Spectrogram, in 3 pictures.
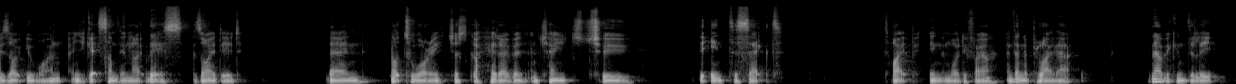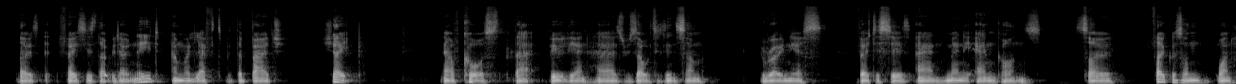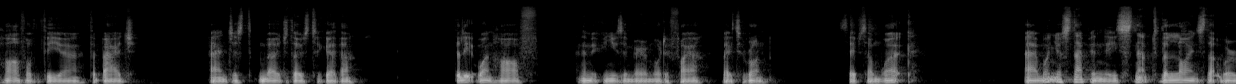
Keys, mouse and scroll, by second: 2.1-5.5 middle drag, 5.5-6.5 drag, 6.5-7.2 middle drag, 7.2 scroll up 3, 7.5-8.2 middle drag, 8.2 click, 8.6-9.0 middle drag, 9.0 scroll down 1, 9.1 middle click, 9.4-9.9 scroll up 1, 9.9 click, 10.6 Delete, 10.8 middle drag, 11.1 click, 11.1 Tab, 11.4 middle click, 12.2 Delete, 12.3 middle click, 12.6 Tab, 12.7 middle click, 13.0 Tab, 13.1-13.8 scroll up 3, 13.8 1, 14.0 shift+middle click, 14.5 click, 16.4 m, 16.6 click, 17.1 m, 17.2 shift+middle click, 17.3 scroll up 2, 17.5 shift+middle click, 17.7 click, 17.9 shift+click, 18.1-18.8 scroll down 1, 18.8 m, 19.4 ctrl+z, 19.5 click, 19.7 click, 19.8 shift+click, 20.1 m, 20.3 click, 21.0 middle click, 21.2 scroll down 2, 21.3 shift+middle click, 21.7 scroll up 3, 21.9 shift+middle click, 22.3 click, 23.0-25.6 typing, 23.1 click, 23.6 shift+middle click, 23.8 click, 24.3 click, 25.0 shift+middle click, 25.1 scroll up 1, 25.3 click, 25.9 scroll down 1, 26.0 shift+middle click, 26.5 scroll down 1, 26.6 shift+middle click, 27.5 ctrl+KP_3, 28.0 Left, 28.8 Left, 29.4 Left, 29.5 Left, 30.3 Delete, 30.7 Tab, 30.9 Tab, 31.0 scroll up 2, 31.3 shift+middle click, 31.7-32.0 scroll up 4, 32.0 click, 32.6 m, 33.0 click, 34.0 m, 34.1 shift+middle click, 34.3 click, 34.6 m, 34.7 shift+middle click, 34.9 click, 35.3 m, 35.4 scroll down 1, 35.5 shift+middle click, 36.3 scroll up 3, 36.6 click, 36.9 m, 37.0 scroll down 2.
